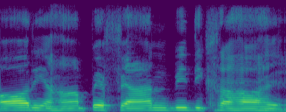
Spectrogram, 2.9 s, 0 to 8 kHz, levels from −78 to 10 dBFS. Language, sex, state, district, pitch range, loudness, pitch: Hindi, male, Odisha, Malkangiri, 150-165 Hz, -14 LUFS, 155 Hz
